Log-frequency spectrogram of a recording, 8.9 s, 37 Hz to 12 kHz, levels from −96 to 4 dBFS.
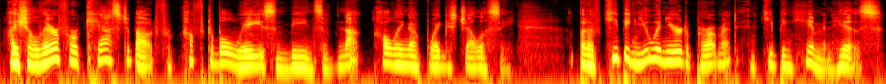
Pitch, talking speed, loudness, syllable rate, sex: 140 Hz, 190 wpm, -22 LUFS, 5.4 syllables/s, male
